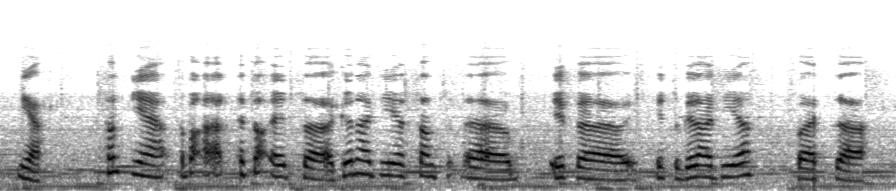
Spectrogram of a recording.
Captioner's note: stuttering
